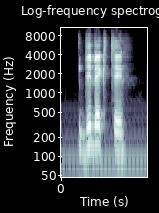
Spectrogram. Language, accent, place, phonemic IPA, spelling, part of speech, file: French, France, Lyon, /de.bɛk.te/, débecqueter, verb, LL-Q150 (fra)-débecqueter.wav
- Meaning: alternative form of débecter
